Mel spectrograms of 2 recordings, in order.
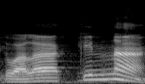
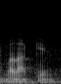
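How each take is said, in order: First: The n is doubled and held long. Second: The n is single and short. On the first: "dengan tasdid walakinna" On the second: "tanpa tas tasdid atau walakin"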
